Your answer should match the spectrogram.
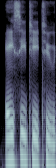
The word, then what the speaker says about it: ACT2: Well, that led directly to the UK ACT2 trial. Remember, pronounce it like the word ACT. ACT2.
